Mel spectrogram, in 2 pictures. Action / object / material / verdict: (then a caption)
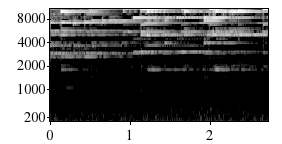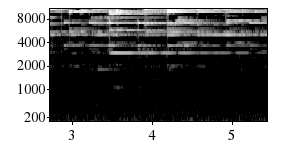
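shake / hanging metal nails / steel / none. Fingers brush through a chime of hanging metal nails, making the nails clink together. The result is quiet, bright, high-pitched tinkling in irregular bursts, with each clink ringing only briefly and almost no low end.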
